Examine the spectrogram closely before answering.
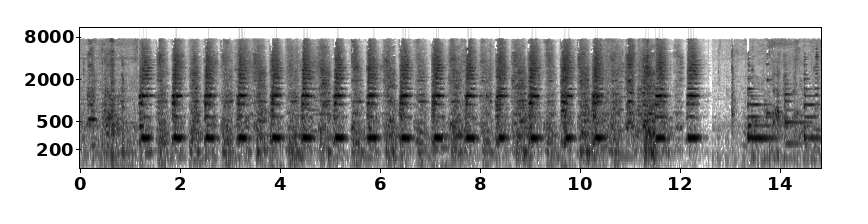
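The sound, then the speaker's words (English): French horn bells scraped along a floor give a loud series of rasping, grunting strokes in a steady rhythm, with faint tones threaded through. The strokes break off near the end. “it was the French horn players taking the actual bells of their instrument and scraping it along the floor to create these weird grunting noises”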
